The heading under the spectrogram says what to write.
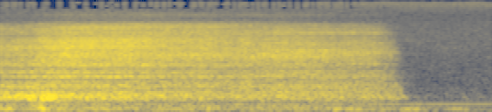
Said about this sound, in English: No, you know what? You're not breathing deeply. Breathing deeply is a different experience. If you really breathe deeply, breathe slowly in.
